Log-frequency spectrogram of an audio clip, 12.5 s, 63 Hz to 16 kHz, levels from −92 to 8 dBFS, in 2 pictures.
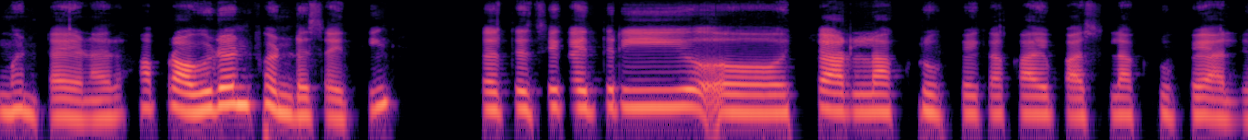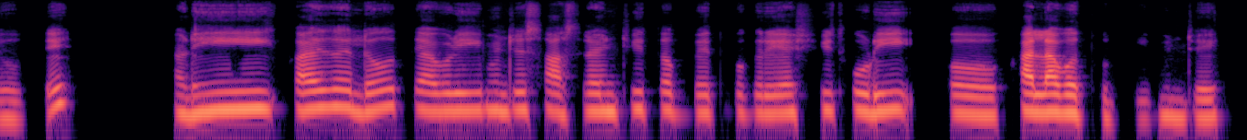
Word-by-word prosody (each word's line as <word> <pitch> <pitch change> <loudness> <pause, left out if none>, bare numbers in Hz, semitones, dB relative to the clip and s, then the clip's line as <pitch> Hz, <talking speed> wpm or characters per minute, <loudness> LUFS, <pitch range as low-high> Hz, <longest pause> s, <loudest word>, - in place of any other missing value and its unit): म्हणता 190 -4 -2
येणार. 155 0 -2
हां, 225 - -4
प्रॉव्हिडंट 235 +4 +7
फंडच 180 -9 +1
आय 160 - -1
थिंक. 230 - -4 0.4
तर 210 - +2
त्याचे 220 +1 -1
काहीतरी 230 +1 0 0.2
अ, 190 -4 +3 0.2
₹4,00,000 195 -2 0
का 180 - -5
काय 180 -1 0
₹5,00,000 170 0 -5
आले 150 -2 -4
होते 150 - -4 0.5
आणि 210 +4 +2
काय 215 +2 +3
झालं? 225 -1 +1
त्यावेळी 205 -1 0
म्हणजे 210 0 -2
सासऱ्यांची 200 0 -2
तब्येत 185 -2 -5
वगैरे 185 0 -2
अशी 190 +2 -5
थोडी 205 0 +1 0.2
अ, 185 - -2 0.3
खालावत 195 -2 +7
होती 150 0 -15
म्हणजे 160 -1 -4
195 Hz, 150 wpm, -25 LUFS, 175-210 Hz, 0.5 s, प्रॉव्हिडंट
